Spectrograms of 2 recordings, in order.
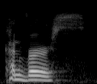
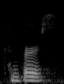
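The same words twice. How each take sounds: First: "Converse" with stress on the first syllable, CON-verse; noun stress. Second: "Converse" with stress on the second syllable, con-VERSE, dropping softly; verb stress. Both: Shown as a demonstration. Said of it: "the opposite or to talk?".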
